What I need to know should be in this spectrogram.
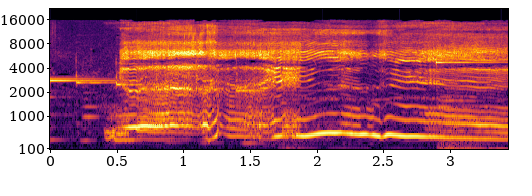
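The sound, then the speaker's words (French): A baby crying, a loud, sustained wail with a wavering, rising and falling pitch and brief catches, lasting through the whole clip. “bébé Léa se mit soudain à pleurer.”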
